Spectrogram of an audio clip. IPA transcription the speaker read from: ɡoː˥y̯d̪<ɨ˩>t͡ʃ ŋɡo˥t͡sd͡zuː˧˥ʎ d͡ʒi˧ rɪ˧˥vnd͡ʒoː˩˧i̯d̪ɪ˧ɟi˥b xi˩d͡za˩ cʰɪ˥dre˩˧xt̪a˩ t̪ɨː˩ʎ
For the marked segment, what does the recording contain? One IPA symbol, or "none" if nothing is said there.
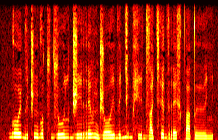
i˩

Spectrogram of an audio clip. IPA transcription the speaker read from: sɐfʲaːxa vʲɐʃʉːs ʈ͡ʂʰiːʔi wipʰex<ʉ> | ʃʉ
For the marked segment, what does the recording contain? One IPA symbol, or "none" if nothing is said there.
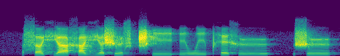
ʉː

